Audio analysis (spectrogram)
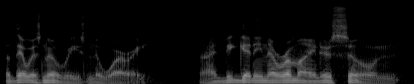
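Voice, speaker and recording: An actor playing a weary, hard-drinking older cop, dry and sardonic, in a noir video game. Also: male voice, a bass voice, lively intonation, normal speed, dry recording, heavily acted. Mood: wry narration. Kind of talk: scripted noir narration and dialogue.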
